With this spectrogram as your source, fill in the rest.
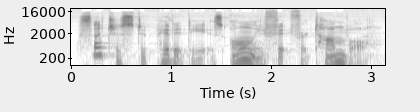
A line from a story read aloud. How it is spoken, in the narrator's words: murmured the chief minister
